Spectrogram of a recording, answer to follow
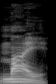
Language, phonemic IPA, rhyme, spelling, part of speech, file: German, /maɪ̯/, -aɪ̯, Mai, noun, De-Mai.ogg
- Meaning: May (the fifth month of the Gregorian calendar, following April and preceding June)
